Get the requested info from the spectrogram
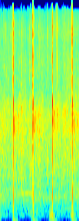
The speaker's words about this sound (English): Well, let's put down our Bibles and let's clap our hands unto the Lord today. Thank you, Jesus.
